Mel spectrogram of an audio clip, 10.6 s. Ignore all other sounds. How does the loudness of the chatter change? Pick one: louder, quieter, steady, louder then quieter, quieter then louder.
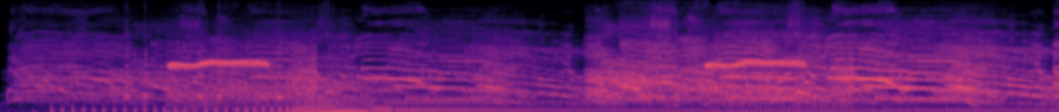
louder.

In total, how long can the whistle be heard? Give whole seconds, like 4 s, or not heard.
3 s.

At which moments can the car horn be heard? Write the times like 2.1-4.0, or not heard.
1.2-2.9, 6.2-6.9.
